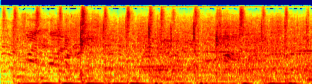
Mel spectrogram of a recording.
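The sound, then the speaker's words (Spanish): Busy street traffic in Manhattan, New York, rumbles steadily, a dense continuous wash of engine noise mixed with indistinct crowd chatter and occasional sharper bursts, while a policeman directs the traffic. “Un policía dirige el denso tráfico.”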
